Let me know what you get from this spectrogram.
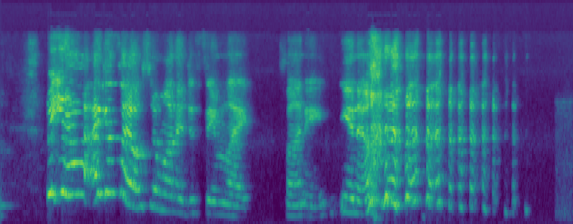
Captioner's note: laughs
